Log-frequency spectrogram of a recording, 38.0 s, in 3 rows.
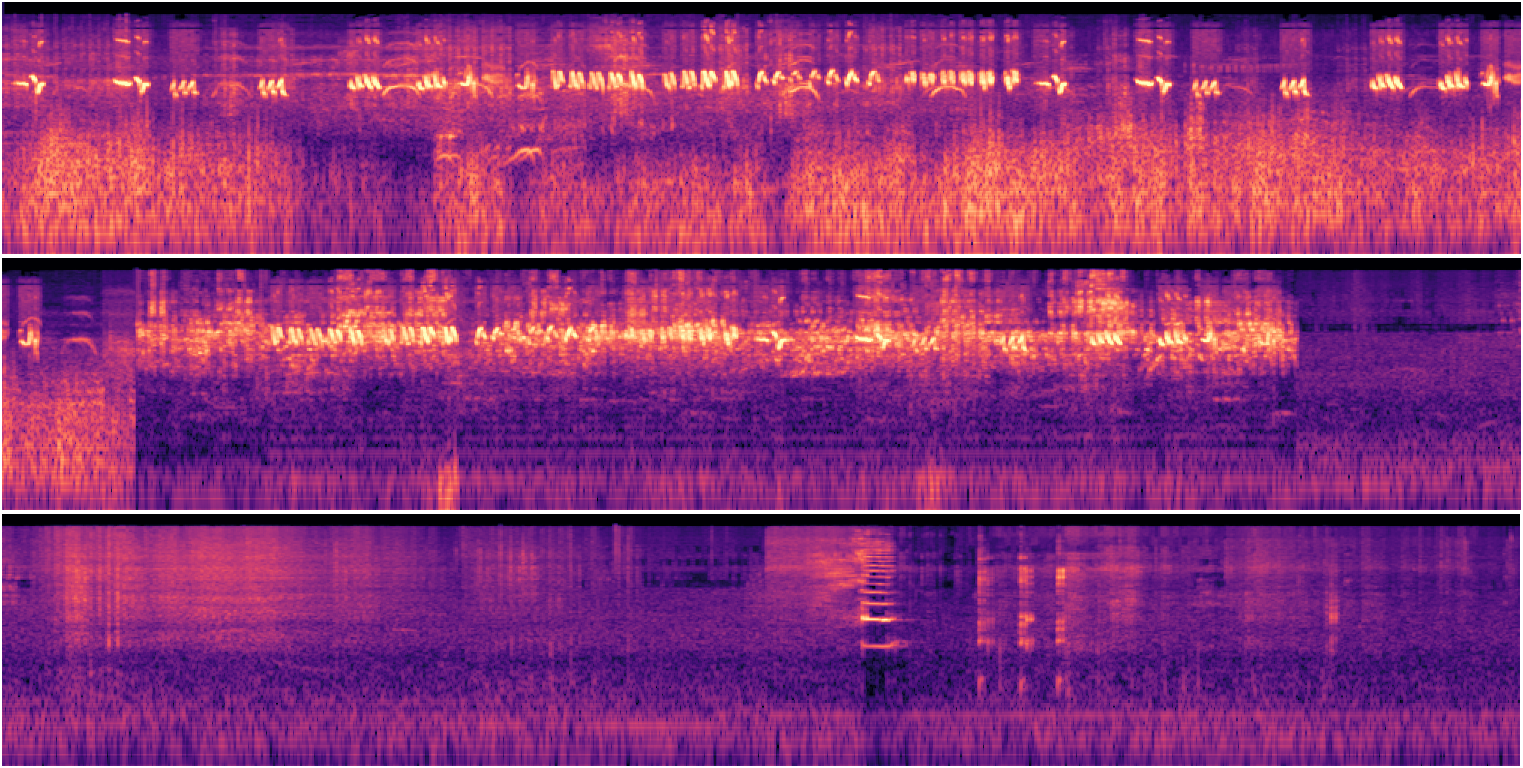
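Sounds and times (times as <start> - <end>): gulls calling: 0.0 - 23.5
budgerigar chattering warble: 0.1 - 8.9.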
